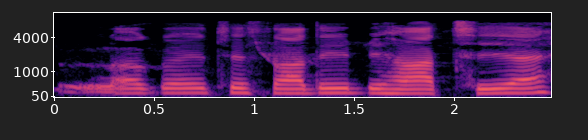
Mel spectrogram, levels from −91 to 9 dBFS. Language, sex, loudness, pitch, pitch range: Bhojpuri, male, -30 LUFS, 175 Hz, 170-180 Hz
